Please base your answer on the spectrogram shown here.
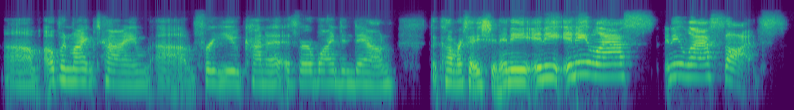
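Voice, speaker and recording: Bright-voiced woman hosting a podcast. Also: mid-range voice, a little slow, creaky. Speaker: podcast host. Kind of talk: casual interview hosting.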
